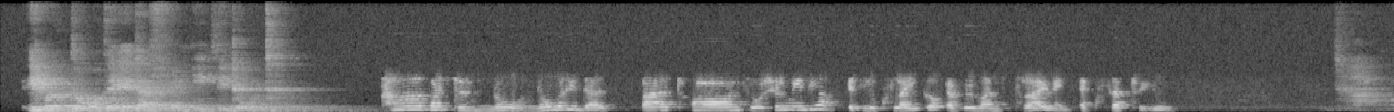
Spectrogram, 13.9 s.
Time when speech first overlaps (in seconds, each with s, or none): none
